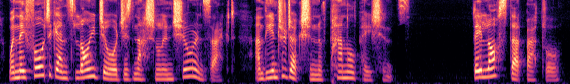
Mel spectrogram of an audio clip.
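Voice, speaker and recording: A woman, delivering scripted documentary narration. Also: medium pitch.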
